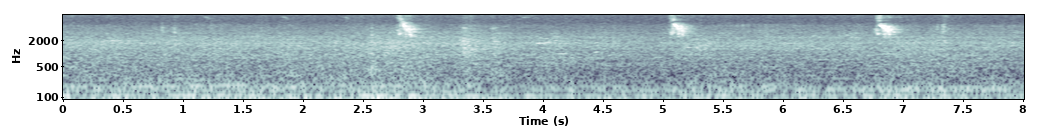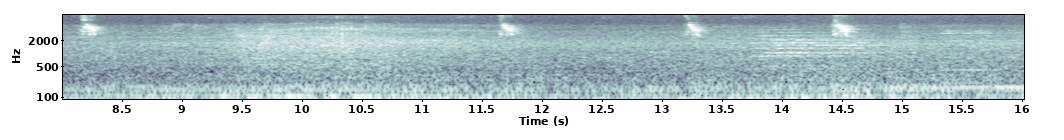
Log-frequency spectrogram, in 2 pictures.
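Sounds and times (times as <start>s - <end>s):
bird chirping: 2.7s - 3.0s, 5.0s - 5.4s, 6.7s - 7.1s, 11.5s - 11.9s, 13.2s - 13.5s, 14.3s - 14.7s.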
